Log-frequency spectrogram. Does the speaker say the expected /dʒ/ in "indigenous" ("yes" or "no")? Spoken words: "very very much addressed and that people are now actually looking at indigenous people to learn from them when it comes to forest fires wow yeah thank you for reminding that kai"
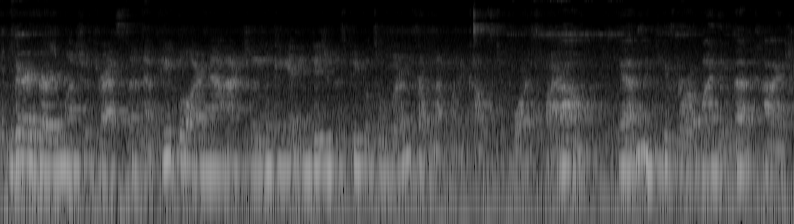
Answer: yes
